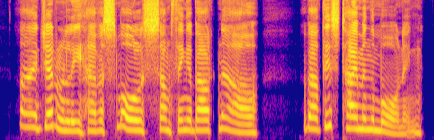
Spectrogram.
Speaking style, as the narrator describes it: he went on dreamily

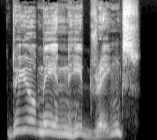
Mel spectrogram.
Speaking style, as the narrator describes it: cried the squire

